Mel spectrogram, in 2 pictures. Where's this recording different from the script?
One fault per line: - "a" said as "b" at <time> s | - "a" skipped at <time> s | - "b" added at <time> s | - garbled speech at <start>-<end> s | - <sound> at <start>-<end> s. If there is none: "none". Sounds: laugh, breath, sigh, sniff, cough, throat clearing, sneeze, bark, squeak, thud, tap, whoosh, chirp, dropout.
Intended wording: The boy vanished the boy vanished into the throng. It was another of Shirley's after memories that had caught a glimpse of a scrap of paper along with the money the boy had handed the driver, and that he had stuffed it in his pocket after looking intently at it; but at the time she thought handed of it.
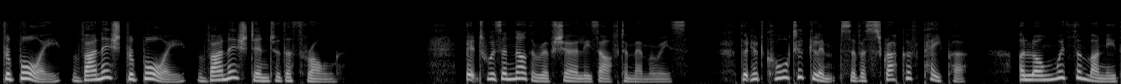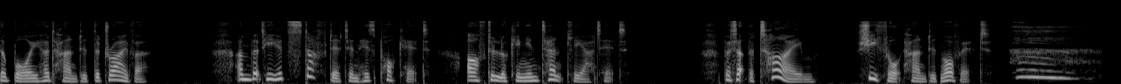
- sigh at 21.3-22.2 s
